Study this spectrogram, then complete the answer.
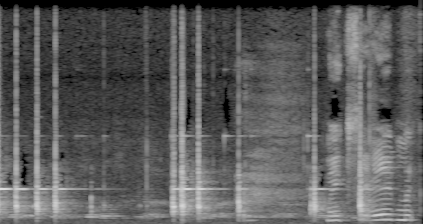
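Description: Slime ingredients are mixed in a container, producing close, irregular clinks and taps of a utensil against the vessel, interspersed with a voice speaking and exclaiming.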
